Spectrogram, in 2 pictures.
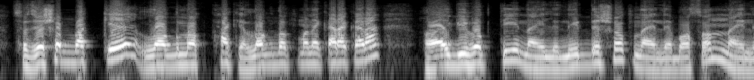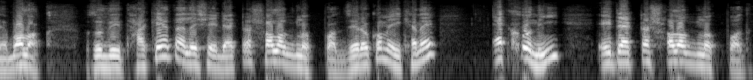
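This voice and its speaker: A man's voice: on the high side, no room sound, clean studio sound. A young adult man teaching an online class, explaining step by step and asking his students questions.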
